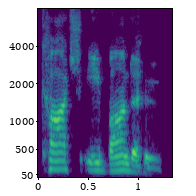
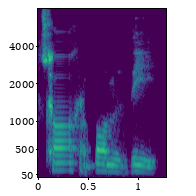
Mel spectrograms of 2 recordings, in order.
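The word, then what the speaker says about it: Coch-y-bonddu: So it's not pronounced Koch e Bondahu. No, mate, it's CH is in Welsh. Yeah. Okay, Cork- I just wanted to make sure. Cork means red. Bon is bon, as you would say, and double D is pronounced th. So it's cockabon the.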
